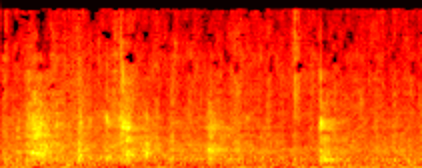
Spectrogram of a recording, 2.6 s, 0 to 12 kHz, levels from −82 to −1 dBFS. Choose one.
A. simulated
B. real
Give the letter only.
A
